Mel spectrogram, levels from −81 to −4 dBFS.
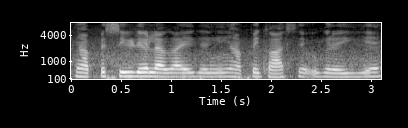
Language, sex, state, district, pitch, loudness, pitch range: Hindi, female, Haryana, Jhajjar, 200 Hz, -15 LUFS, 195-210 Hz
